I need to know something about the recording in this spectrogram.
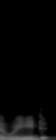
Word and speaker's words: read: इसके बारे में आपने याद रखना है कि read, read, read स्पेलिंग तीनों का सेम है, लेकिन इसको हम read बोलेंगे यानी पहली फॉर्म को, दूसरी और तीसरी फॉर्म को हम read बोलेंगे।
